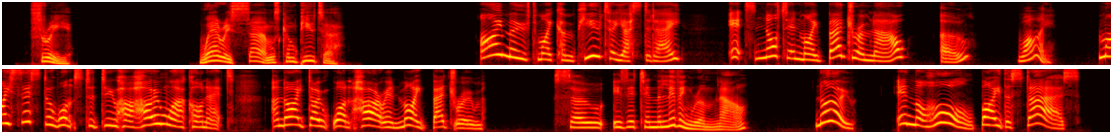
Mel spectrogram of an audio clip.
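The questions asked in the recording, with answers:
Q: Where is Sam's computer?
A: in the hall by the stairs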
